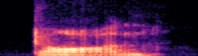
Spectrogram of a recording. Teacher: your lips are somewhat rounded and you want to try to avoid having the open ah sound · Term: caught law vowel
